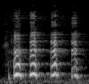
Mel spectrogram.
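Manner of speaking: short high-pitched laugh; a quick bright burst of laughter. Real, not acted. Tired laugh after saying she's sick.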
